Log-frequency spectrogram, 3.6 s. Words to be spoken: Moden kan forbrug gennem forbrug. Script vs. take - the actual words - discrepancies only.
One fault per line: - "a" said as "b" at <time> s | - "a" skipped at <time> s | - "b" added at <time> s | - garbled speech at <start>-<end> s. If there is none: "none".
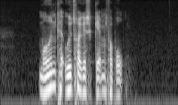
- "forbrug" said as "udtrykkes" at 1.3 s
